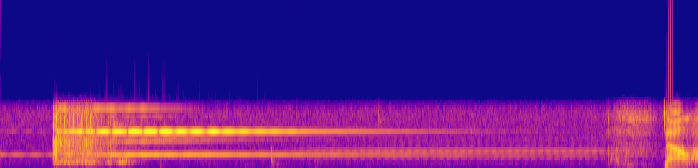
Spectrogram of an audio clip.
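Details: Old wooden wall crank telephone, most likely a Kellogg, after repair, line cord plugged into an analyzer and the phone rung: loud, bright, steady bell ring for a couple of seconds, then fading. Ringer strikes cleanly.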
